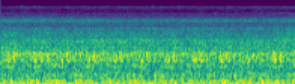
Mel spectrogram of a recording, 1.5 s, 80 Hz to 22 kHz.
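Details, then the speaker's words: Toyota Innova 2KD diesel after repairs and EDU replacement; rail pressure reaches about 29,000 kPa and it now starts easily; steady, even diesel clatter with smooth low rumble, no misses or knocks; normal idle. "kita coba hidupkan lagi mesinnya hidupnya sudah sudah gampang"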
